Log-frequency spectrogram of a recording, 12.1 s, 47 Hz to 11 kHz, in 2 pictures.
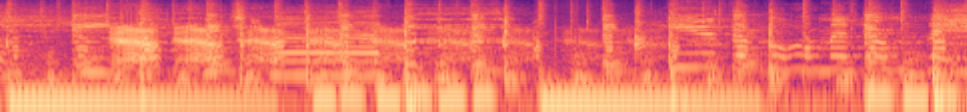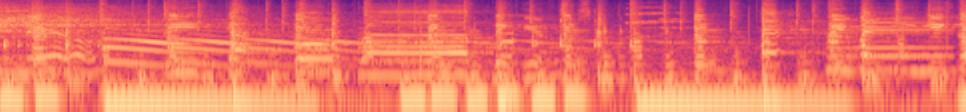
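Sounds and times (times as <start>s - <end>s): reggae music with heavy bass: 0.0s - 12.0s.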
